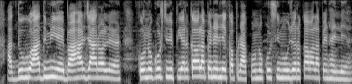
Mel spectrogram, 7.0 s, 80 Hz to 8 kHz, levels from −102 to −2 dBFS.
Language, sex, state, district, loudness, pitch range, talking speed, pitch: Magahi, female, Bihar, Samastipur, -16 LUFS, 225-255 Hz, 185 wpm, 240 Hz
